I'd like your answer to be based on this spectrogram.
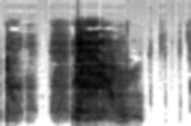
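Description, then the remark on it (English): A person coughs: a few short, rough hacks followed by a longer, harsh, raspy cough, then quiet. “that cough brought back some memories.”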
